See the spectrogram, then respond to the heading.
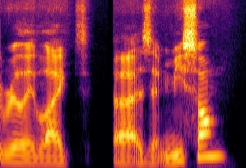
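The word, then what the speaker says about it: Mi-do: Um, I actually really liked uh is it Misong? How do you say her name? Mito. The daughter. Mito.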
